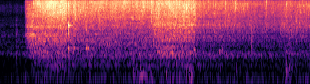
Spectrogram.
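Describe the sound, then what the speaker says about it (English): Loud, bright sizzling bursts up as fresh Puerto Rican sofrito made from ají dulce hits a hot pot, then keeps frying steadily with occasional pops and stirring clinks. "I'm going to put the sofrito in there. I'm going to hear the sizzling."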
